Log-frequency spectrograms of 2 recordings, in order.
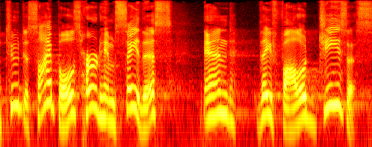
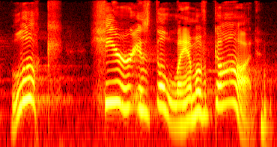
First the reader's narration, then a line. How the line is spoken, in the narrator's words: he exclaimed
